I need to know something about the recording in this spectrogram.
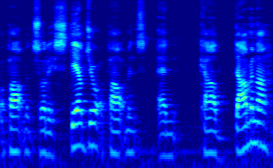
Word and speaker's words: Kardamena: Stereo Apartments in Cardamina, I think it's called. That's how it's pronounced. The bus driver told me that.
